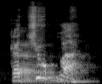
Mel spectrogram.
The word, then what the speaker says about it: Cachupa: Cachupa.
